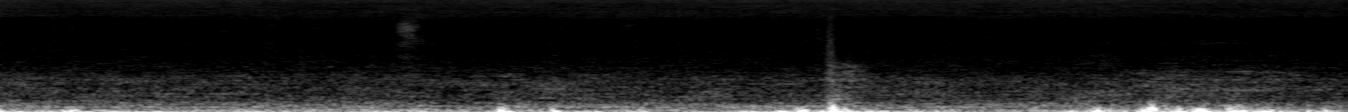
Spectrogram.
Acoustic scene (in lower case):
residential area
